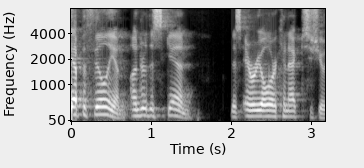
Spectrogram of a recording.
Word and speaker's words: areolar: So if we look at loose connective tissue, the first category is areolar connective tissue. Areolar connective tissue, that's how you pronounce that.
